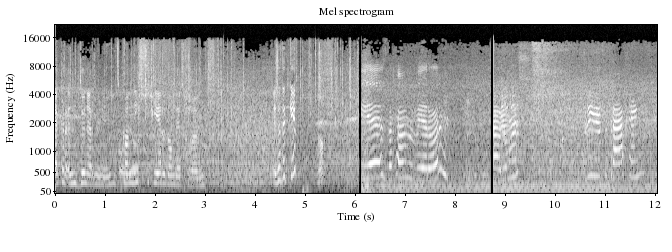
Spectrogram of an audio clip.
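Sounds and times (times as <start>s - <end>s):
bus engine humming: 0.0s - 12.0s
person speaking: 0.9s - 3.0s.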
